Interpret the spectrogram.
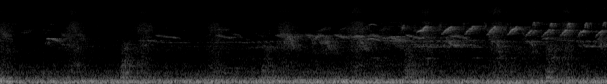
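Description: Small birds chirping in quick runs of short falling notes, densest in the second half, over a low steady background rumble.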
